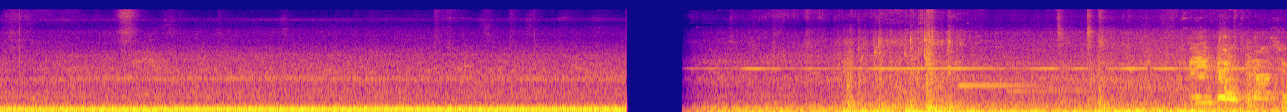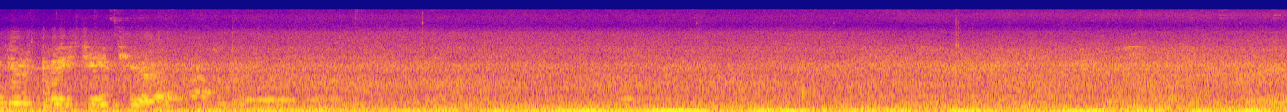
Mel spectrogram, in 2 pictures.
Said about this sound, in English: But one of the things that's slightly different about these trains is that whilst Great Western trains are really loud on the outside. When you get inside, you can't hear them. I mean, this train is literally shaking.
